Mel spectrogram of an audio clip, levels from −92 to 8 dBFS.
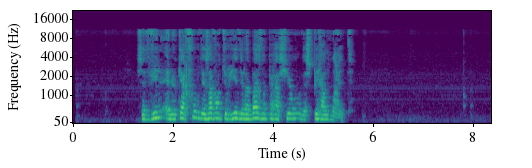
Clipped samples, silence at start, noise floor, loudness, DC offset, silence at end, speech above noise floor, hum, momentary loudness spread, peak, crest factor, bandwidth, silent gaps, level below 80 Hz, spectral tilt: under 0.1%; 1.3 s; -68 dBFS; -24 LUFS; under 0.1%; 2.8 s; 45 dB; none; 11 LU; -8 dBFS; 16 dB; 11.5 kHz; none; -62 dBFS; -5.5 dB/octave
